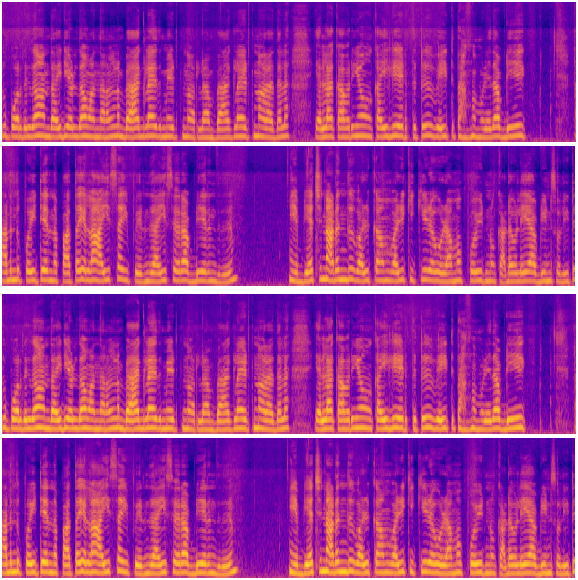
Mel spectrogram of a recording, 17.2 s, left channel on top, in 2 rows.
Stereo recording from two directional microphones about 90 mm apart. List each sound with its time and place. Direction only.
0.0 s speech: 25° right (ahead or behind)
12.9 s speech: 35° right (ahead or behind)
